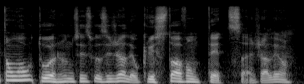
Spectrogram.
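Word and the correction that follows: Tezza: O Cristóvão Tessa, acho que é, se pronuncia Tesa.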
